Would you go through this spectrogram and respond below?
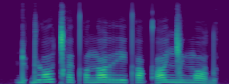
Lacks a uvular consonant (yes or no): yes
